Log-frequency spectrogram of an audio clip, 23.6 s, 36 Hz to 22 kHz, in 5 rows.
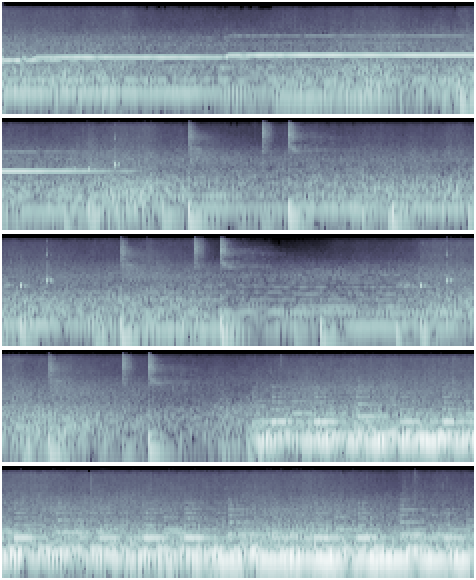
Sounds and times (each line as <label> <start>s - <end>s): music 0.0s - 16.0s
music 16.6s - 23.6s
